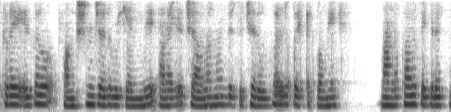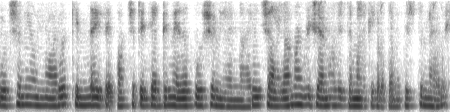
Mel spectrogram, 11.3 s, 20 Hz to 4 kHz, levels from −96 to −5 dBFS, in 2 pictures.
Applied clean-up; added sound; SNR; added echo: neural mask model DeepFilterNet 3.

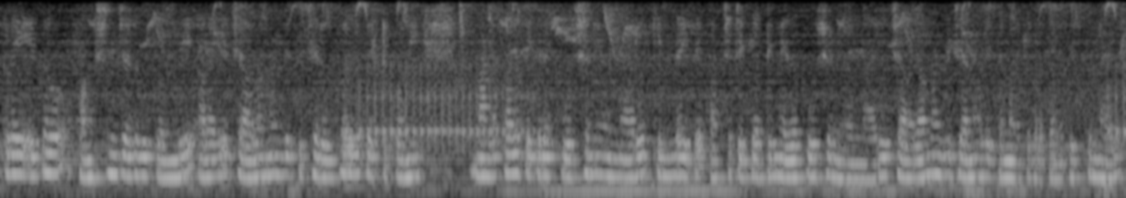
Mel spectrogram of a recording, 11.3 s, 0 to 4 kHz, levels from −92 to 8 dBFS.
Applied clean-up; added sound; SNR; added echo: none; Bird vocalization, bird call, bird song; 14 dB; reverberation time 0.2 s.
